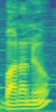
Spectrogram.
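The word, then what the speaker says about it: bon: বো শব্দের বানানো একটি এন রয়েছে এবং যেহেতু এটি সর্বশেষে এবং এটি একটি কনসোনান্ট, তাই এই এনের উচ্চারণ হচ্ছে না, এর উচ্চারণ হবে বো।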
